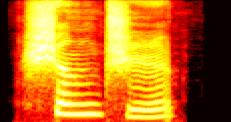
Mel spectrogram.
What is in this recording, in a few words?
"升值", Chinese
